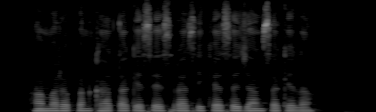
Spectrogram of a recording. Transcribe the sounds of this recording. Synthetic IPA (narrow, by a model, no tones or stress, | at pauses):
hɐməɾəpənkʰaːt̪akeseːsɾaːsikɛːsed͡ʒaːnsəkeːlaː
